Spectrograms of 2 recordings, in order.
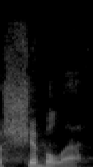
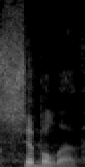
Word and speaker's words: Shibboleth: If he said, nay, then said they unto him, say now Shibboleth. And he said, Sibboleth, for he could not frame to pronounce it right.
